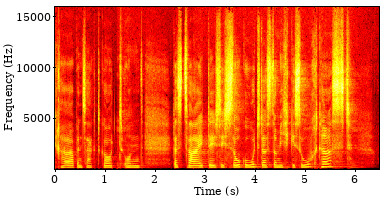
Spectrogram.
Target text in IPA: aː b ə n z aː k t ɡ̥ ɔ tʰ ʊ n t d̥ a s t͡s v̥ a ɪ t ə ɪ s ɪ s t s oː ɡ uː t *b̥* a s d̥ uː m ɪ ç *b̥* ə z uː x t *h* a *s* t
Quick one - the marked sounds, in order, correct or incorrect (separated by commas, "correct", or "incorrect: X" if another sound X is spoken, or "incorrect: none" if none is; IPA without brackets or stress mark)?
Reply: incorrect: d̥, incorrect: ɡ̥, correct, correct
